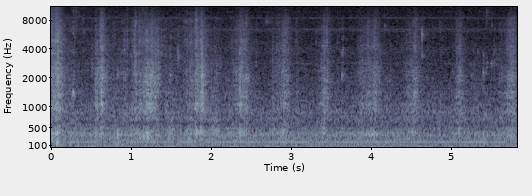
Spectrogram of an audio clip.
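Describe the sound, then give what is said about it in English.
Steady, rhythmic crunching of snacks eaten from a bag, with sharp crackly bites every half second or so and a faint crinkly rustle of the bag underneath, at a moderate level with no talking. “The crunchiness. It's more the bag that's the problem.”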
